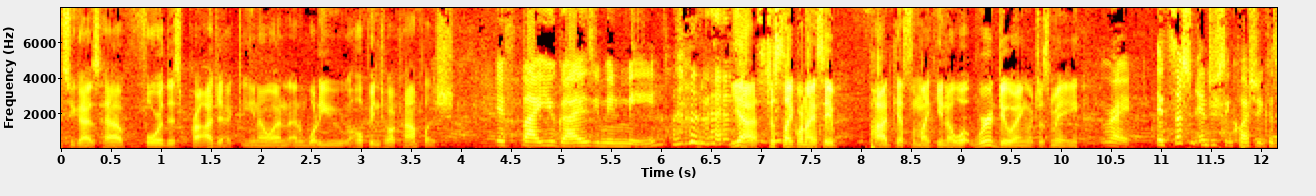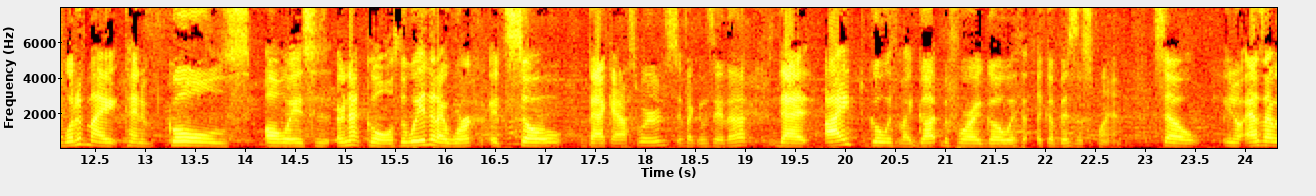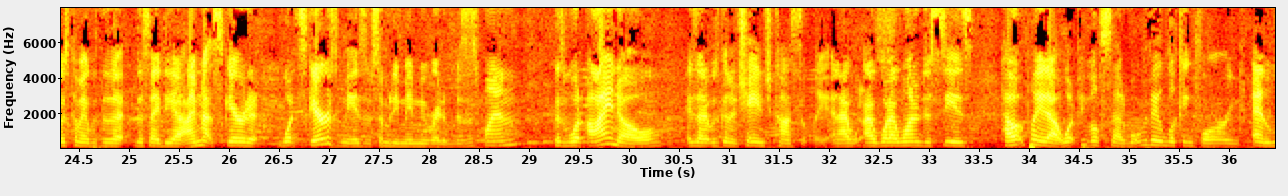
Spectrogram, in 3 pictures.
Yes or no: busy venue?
yes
